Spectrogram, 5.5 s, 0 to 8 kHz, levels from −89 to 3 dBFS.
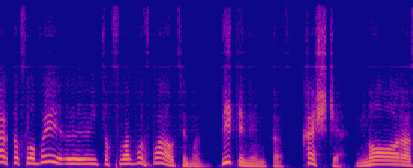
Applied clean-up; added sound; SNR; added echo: neural mask model DeepFilterNet 3.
